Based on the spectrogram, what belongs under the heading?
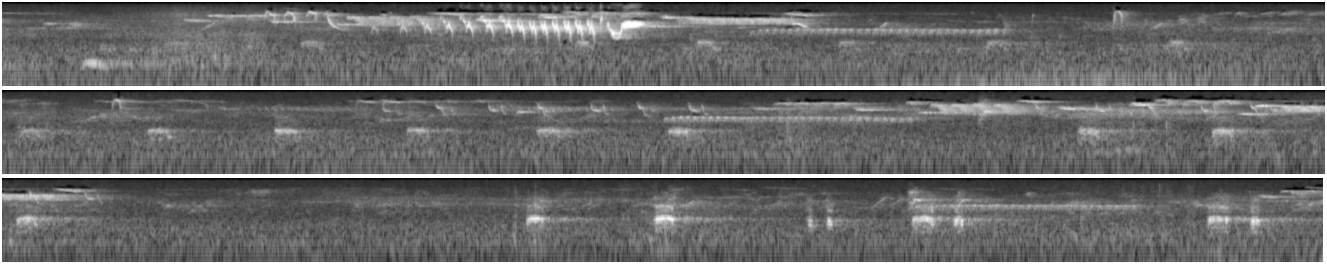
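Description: Birds calling outdoors: a loud, rapid rattling series of clicks builds over a couple of seconds and stops abruptly, amid repeated high chirps and short trills from small birds.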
